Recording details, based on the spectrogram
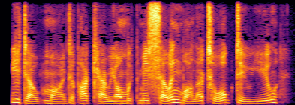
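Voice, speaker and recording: Over a quiet background, a woman speaks at a moderate pace in a plain, everyday voice, the sound dry and close with no echo. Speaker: audiobook narrator. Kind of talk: scripted narration. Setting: studio. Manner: rambling, reminiscing, warm and wry.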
